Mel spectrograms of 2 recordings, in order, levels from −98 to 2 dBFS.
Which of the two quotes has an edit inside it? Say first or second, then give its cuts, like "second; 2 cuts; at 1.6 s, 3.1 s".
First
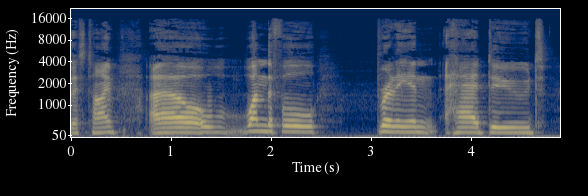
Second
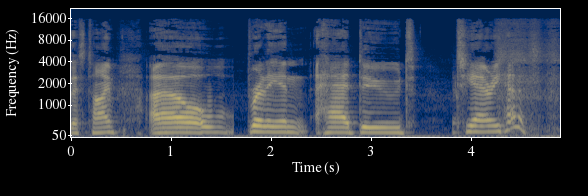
second; 2 cuts; at 1.6 s, 3.8 s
